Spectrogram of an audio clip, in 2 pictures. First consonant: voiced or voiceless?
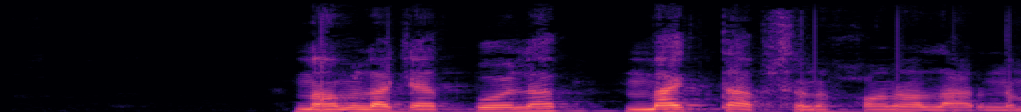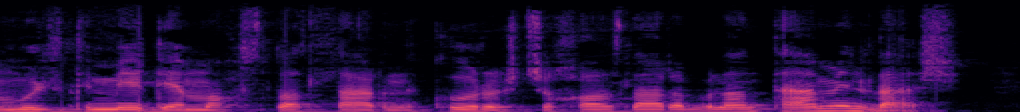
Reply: voiced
